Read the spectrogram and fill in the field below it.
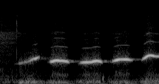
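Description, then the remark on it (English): Someone whistles a short melody: five clear, bright notes in a quick, bouncy rhythm with slight pitch slides between them, and no talking. “That is not the whistle sound they made.”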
